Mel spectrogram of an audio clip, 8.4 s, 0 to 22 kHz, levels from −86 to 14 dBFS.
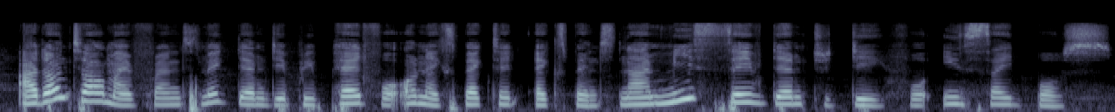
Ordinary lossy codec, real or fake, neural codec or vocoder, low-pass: MP3, 64 kbps; fake; vocoder, 22.05 kHz, 80 mel bands, Vocos; 9.9 kHz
